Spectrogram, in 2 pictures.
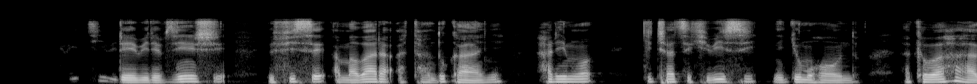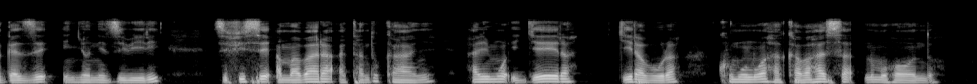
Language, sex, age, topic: Rundi, male, 18-24, agriculture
